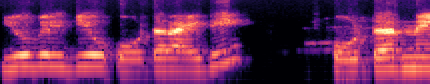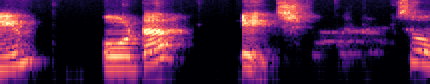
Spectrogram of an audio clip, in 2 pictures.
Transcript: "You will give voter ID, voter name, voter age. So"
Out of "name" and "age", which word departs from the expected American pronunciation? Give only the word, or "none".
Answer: age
